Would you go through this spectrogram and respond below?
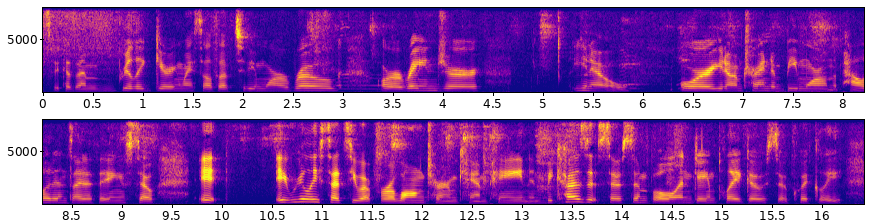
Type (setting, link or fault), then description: fault, sounds in the background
